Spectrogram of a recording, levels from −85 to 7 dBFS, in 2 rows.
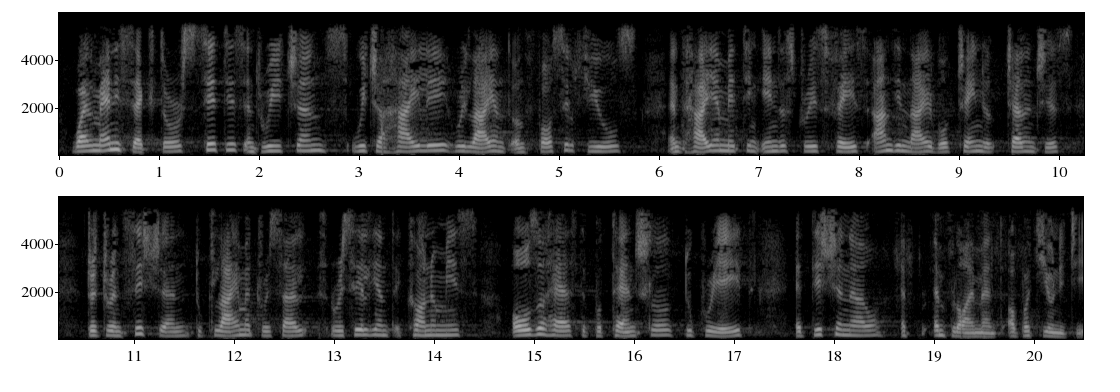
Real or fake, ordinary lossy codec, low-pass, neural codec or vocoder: real; none; 5.4 kHz; none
